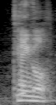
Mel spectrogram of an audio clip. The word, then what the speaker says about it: Tangle: Tangle. With an A. With it a long A.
